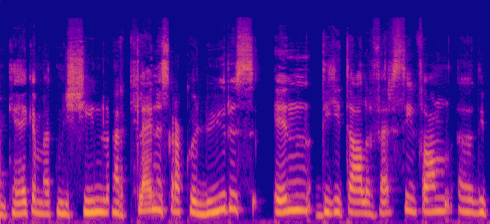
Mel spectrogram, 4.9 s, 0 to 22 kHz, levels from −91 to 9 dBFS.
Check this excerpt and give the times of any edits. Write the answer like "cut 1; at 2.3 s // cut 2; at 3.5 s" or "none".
cut 1; at 1.1 s // cut 2; at 1.7 s // cut 3; at 3.2 s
